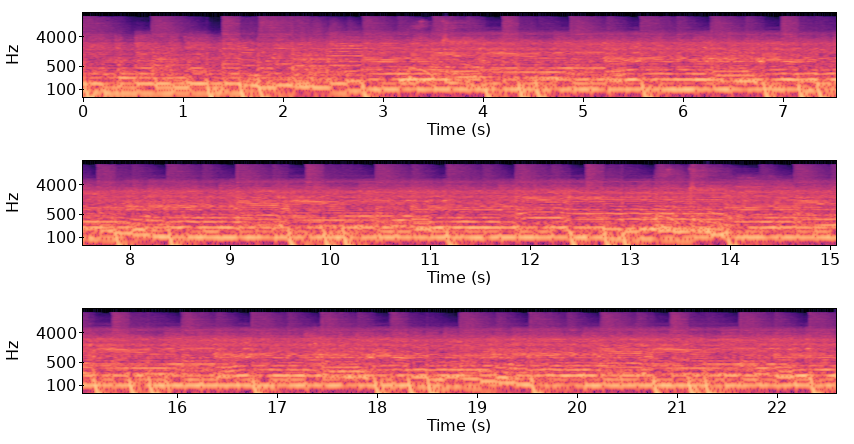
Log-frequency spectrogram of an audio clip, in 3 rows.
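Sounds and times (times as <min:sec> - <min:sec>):
rock guitars: 0:00.0 - 0:22.5
thumping rock bass lines: 0:01.7 - 0:05.2, 0:12.7 - 0:17.0.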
